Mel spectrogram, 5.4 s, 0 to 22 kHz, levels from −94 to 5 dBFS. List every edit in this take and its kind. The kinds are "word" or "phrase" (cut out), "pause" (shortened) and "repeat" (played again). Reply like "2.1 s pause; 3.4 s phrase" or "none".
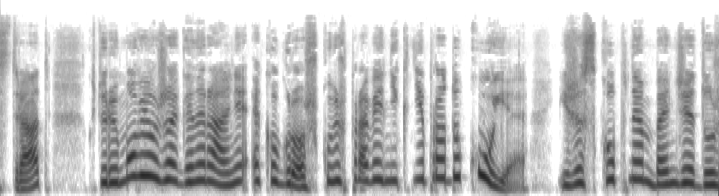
none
